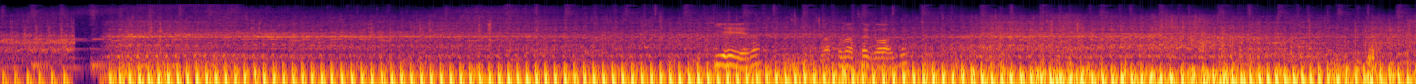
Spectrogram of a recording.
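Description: A motorcycle engine roars and strains as its wheels churn through mud.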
